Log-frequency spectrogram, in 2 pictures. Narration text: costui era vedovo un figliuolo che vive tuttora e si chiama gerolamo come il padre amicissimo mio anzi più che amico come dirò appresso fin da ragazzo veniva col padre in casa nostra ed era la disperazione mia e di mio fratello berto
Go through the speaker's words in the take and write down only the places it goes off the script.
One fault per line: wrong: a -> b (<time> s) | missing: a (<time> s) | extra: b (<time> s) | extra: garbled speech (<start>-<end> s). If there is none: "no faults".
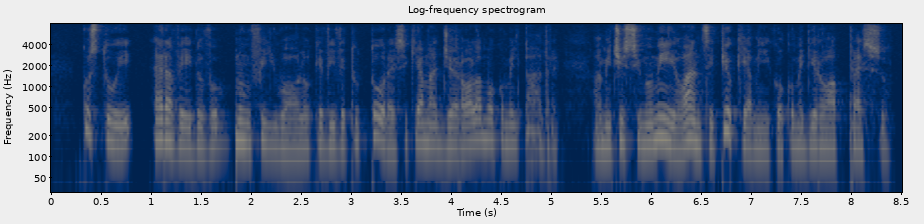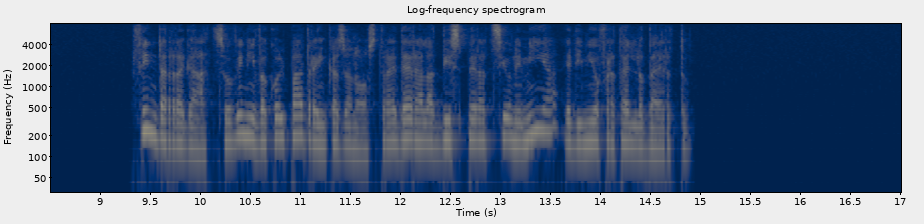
no faults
